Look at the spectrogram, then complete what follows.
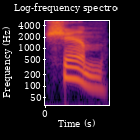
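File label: "Shem", US English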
